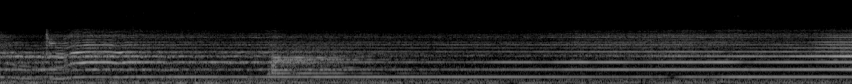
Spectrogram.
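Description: Instrumental background music: a wind instrument holds one long, steady note, after a short dip in pitch less than a second in.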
